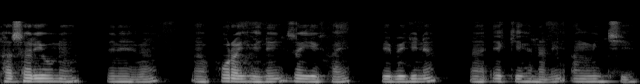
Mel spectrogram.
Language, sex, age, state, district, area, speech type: Bodo, male, 18-30, Assam, Udalguri, rural, spontaneous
